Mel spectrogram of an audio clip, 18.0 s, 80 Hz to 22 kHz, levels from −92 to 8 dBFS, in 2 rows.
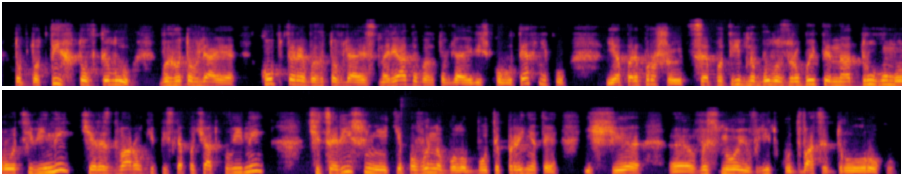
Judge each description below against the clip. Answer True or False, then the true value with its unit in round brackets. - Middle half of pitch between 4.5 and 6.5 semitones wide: True (4.8 semitones)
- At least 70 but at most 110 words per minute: False (140 wpm)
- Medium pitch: True (165 Hz)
